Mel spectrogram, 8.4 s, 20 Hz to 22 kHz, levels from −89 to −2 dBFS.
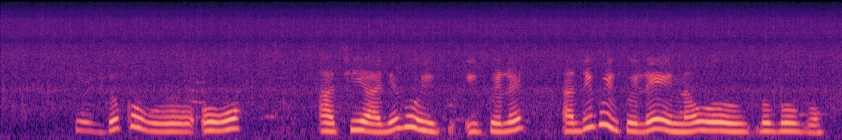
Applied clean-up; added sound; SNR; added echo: none; Rain; 19 dB; none.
